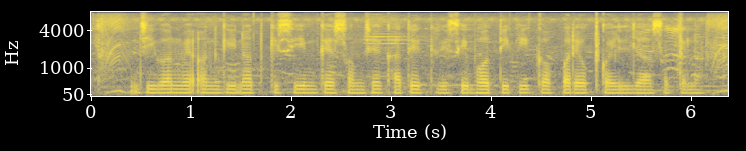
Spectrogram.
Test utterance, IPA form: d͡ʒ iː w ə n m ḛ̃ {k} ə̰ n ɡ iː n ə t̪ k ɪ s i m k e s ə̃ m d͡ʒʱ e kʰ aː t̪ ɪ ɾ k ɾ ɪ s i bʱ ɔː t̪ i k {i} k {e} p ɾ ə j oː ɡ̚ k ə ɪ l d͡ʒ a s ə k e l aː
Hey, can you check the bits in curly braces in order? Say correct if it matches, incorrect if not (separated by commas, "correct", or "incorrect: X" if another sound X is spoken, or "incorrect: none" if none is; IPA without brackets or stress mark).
incorrect: ʔ, correct, incorrect: a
